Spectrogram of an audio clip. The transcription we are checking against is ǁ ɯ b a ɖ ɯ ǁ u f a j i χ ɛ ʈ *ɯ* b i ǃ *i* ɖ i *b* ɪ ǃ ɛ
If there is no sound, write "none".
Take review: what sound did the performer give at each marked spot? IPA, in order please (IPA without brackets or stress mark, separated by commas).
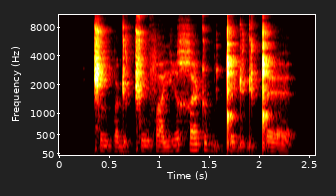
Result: u, i, ɖ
